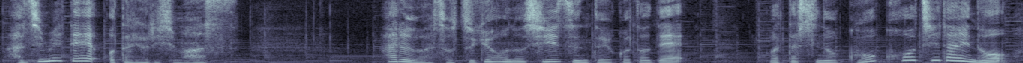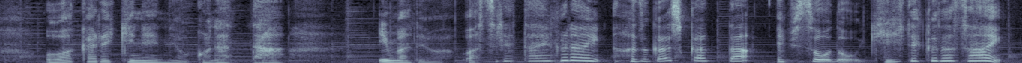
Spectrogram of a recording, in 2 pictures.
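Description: A woman radio host speaking politely and gently to her listeners in a relaxed bedtime show style. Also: mid-range voice, moderate pace, soft background music.

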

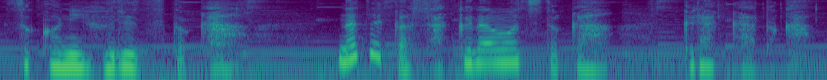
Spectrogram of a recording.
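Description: A middle-aged woman hosting a radio show, speaking politely in a gentle solo talk with personal stories. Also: mid-range voice, animated, normal speed. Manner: polite, formal phrasing with personal anecdotes. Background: faint music.

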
